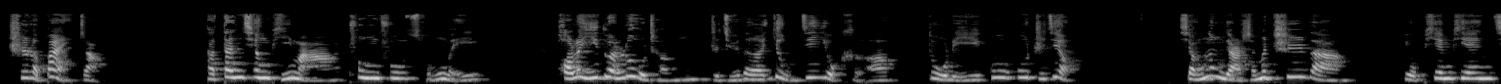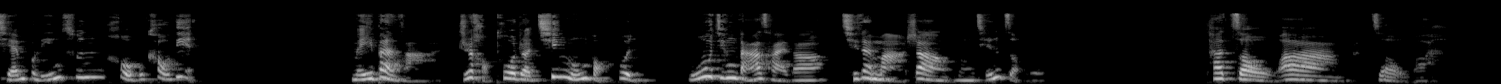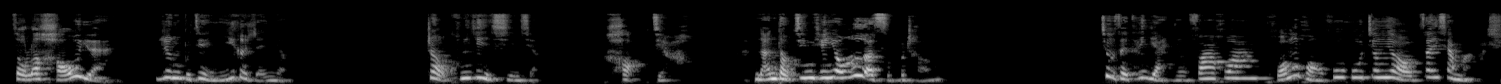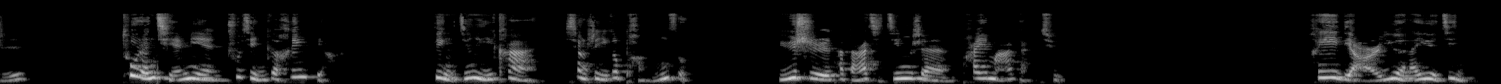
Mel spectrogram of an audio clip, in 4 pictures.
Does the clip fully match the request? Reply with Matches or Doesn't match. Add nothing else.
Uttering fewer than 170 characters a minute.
Matches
